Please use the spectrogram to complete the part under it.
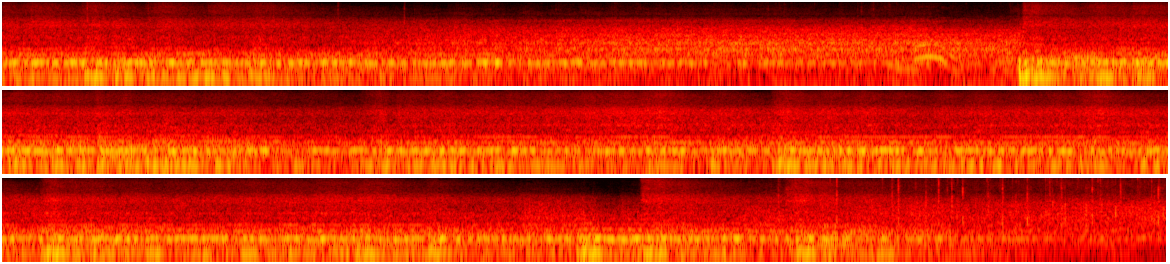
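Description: Drums and cymbals play a loud, steady beat.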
